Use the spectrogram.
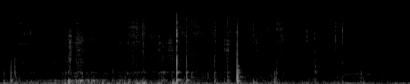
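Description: A small, empty clear plastic tub is tapped with long fingernails while held, then set on a table as the nails keep tapping its rim. Quiet, irregular, dry clicks and light hollow knocks are heard, with a low, thumpy body, brief bright ticks, and almost no ring after each tap.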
